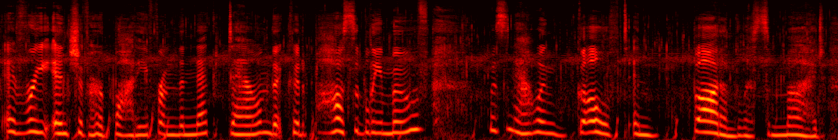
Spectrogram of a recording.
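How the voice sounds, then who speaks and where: A woman's voice: sits high, slight background noise. A woman giving a scripted, dramatic story narration for a comic dub. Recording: faint bubbling mud ambience behind voice. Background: gooey quicksand sound effects.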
